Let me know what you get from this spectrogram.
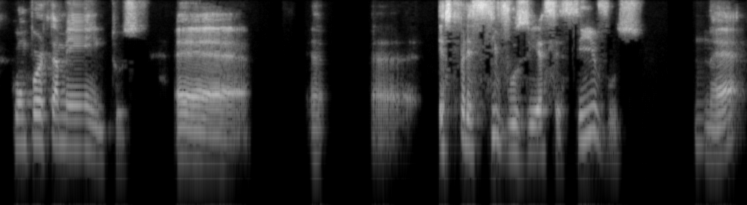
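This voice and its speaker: A man's voice: fairly high pitch, darkish tone. Man explaining with frequent tag questions. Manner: ends phrases with tag questions, acts out everyday quotes. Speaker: psychologist guest. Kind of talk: explanatory interview answers.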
